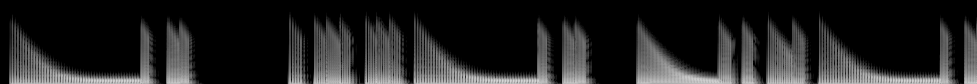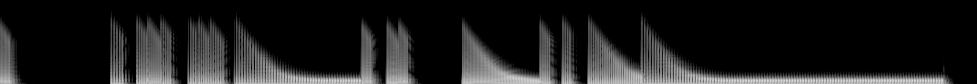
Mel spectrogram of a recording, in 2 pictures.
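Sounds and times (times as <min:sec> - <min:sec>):
resonator bass: 0:00.1 - 0:02.0, 0:02.9 - 0:10.0, 0:10.9 - 0:19.3.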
